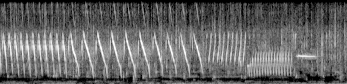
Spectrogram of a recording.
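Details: Canary song in the wild: a long series of loud downslurred whistled notes, about three per second, speeding into a fast trill, then a buzzy roll and one short pure note.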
